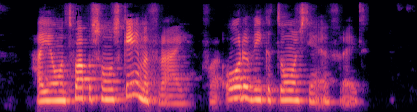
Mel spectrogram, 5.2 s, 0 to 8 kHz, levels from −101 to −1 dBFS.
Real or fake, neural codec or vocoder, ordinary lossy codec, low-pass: real; none; AAC, 48 kbps; 7.2 kHz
